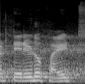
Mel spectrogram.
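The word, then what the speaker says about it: pteridophytes: है तीसरा ऑप्शन है इसका टेरिडोफाइट्स मैं इसमें पी साइलेंट रहेगा टेस्टर फाइट है क्योंकि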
